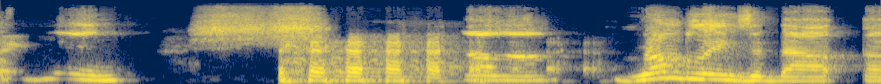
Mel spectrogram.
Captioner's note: laughter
